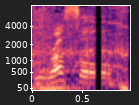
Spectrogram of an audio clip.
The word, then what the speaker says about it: Russell: genius that's his bra Russell rhymes with funnel how to Market how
